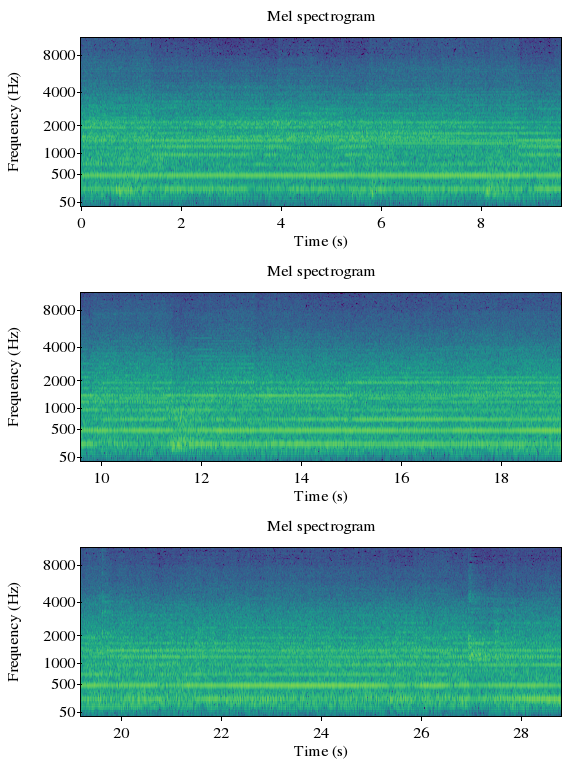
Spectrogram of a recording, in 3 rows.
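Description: Builtrite 2100-SE stationary electric material handler running, with a steady hum of constant pitch from its electric motor and hydraulic pump as the boom and grapple move.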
